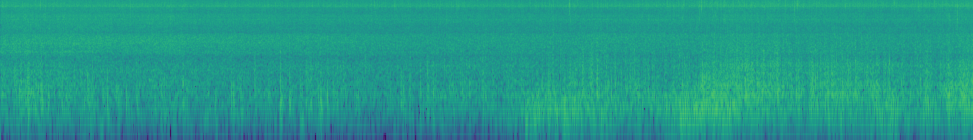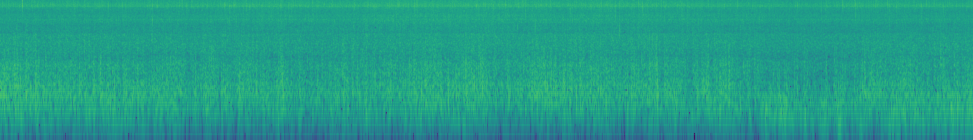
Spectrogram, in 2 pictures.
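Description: Heavy tropical rain pouring onto a paved road, a dense steady hiss that grows louder about ten seconds in.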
